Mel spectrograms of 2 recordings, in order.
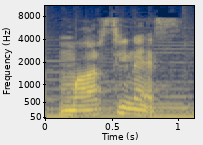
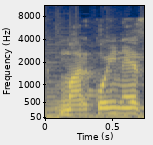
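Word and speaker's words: marchioness: E double S, मार्सिनेस, मार्कोइनेस नहीं, मार्सिनेस, ठीक है।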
